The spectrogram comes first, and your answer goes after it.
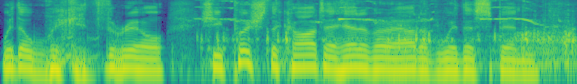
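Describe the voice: Reading aloud, plain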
